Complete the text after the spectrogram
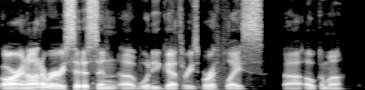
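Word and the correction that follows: Okemah: Yeah, and it's pronounced Okima. You don't want to make that mistake in town. – I will never, ever again say Okama. It's Okima.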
